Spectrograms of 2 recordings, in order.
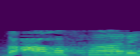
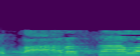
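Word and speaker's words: బాలసారె: గబగబా తల ఏదో ఆ బాలసారి చేస్తుంటారు భారశాల కాదు బాలసారే బాలసారే అంటే బాలునకు ఇస్తున్న సారే కానుక దాన్ని భారశాల భారశాల భారశాల ఎంత భారమైనా ఎక్కించారు అసలు దాని ఉచ్చారణ బాలసారే బాలసార యందు ఆ ప్రసవమైనటువంటి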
